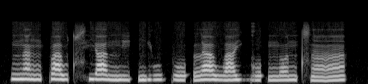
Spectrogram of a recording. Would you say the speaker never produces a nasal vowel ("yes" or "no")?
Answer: no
